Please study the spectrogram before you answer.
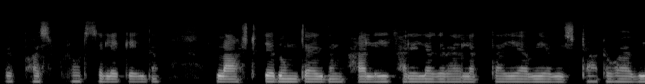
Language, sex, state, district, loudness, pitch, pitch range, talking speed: Hindi, male, Bihar, Araria, -33 LUFS, 130 Hz, 125-130 Hz, 215 wpm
